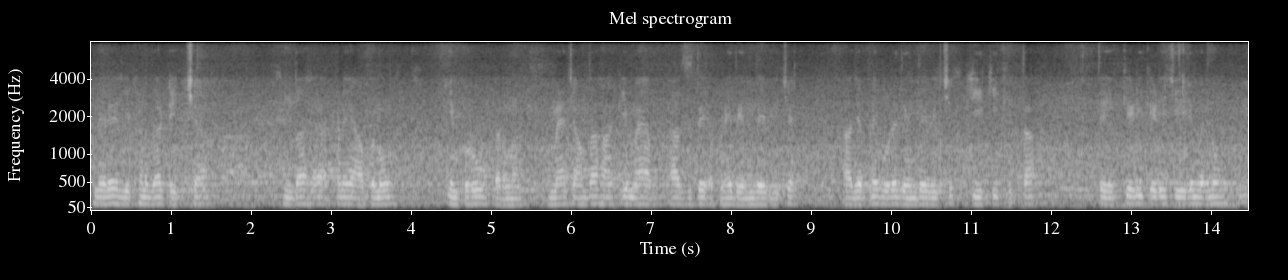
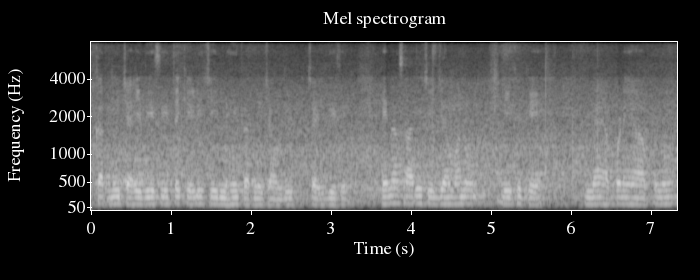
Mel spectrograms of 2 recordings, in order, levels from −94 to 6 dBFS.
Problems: constant background noise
